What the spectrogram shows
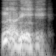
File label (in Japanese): Damage, jp; Nicx; kings raid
